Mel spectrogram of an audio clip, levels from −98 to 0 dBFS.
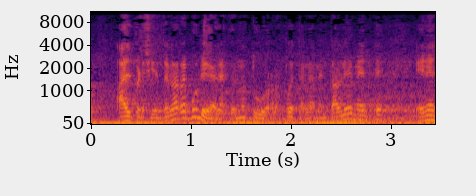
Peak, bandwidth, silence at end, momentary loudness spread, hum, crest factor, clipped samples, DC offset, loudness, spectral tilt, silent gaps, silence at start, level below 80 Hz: -10 dBFS; 10.5 kHz; 0 s; 4 LU; none; 18 dB; under 0.1%; under 0.1%; -29 LUFS; -7 dB/octave; none; 0 s; -32 dBFS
